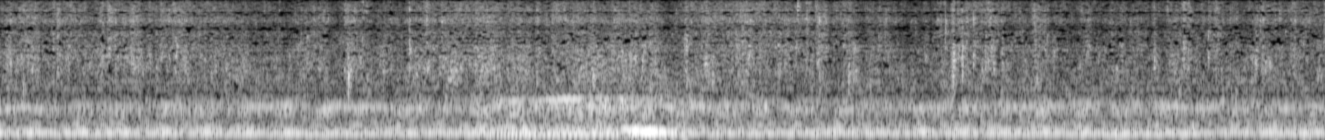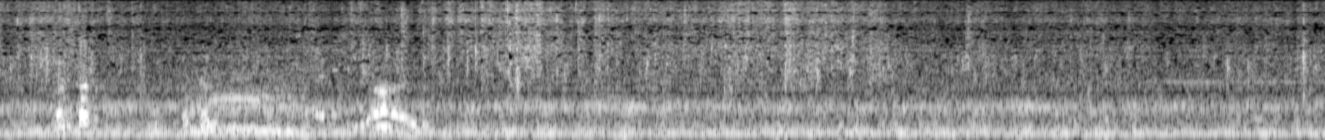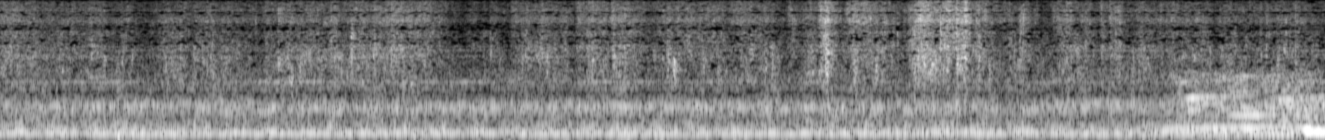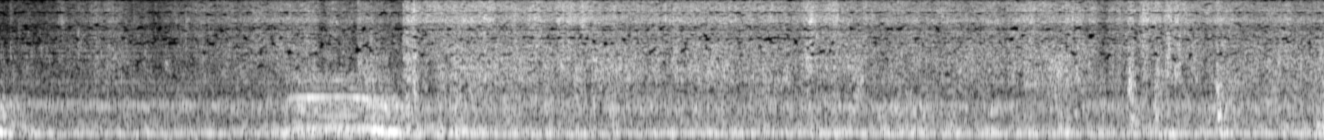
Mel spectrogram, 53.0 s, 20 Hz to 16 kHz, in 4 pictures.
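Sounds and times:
electric water pump hum: 0:00.0 - 0:52.9
hose water splashing: 0:00.0 - 0:52.9.

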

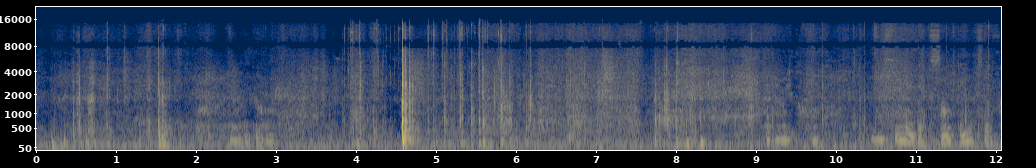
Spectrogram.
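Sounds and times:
paper crinkling: 0:03.3 - 0:12.0.

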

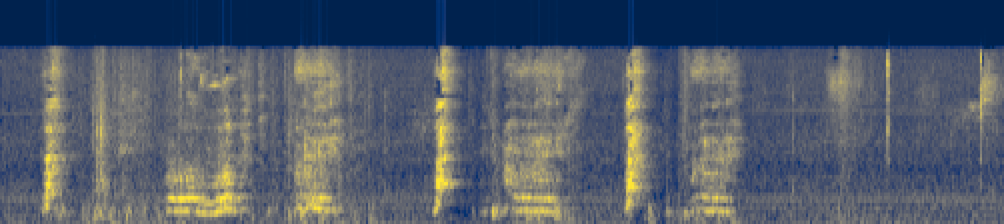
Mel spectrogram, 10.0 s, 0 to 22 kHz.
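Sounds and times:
dog barking: 0:00.4 - 0:00.8, 0:04.3 - 0:04.7, 0:06.2 - 0:06.6
dog growly grumbles: 0:01.6 - 0:03.6, 0:04.8 - 0:05.9, 0:06.8 - 0:07.5.

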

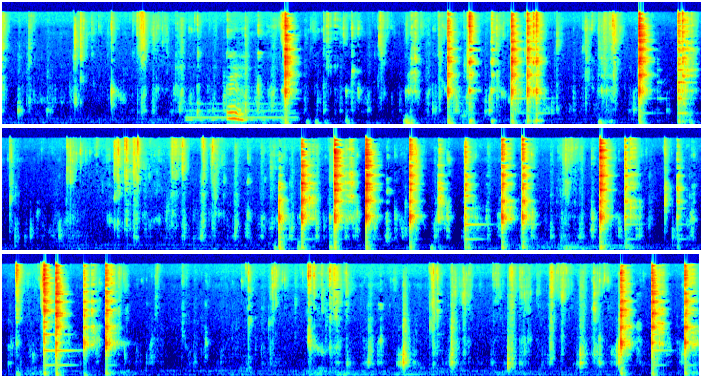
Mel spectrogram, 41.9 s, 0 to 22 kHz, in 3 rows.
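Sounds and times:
close chewing: 0:00.0 - 0:04.0, 0:05.0 - 0:10.2, 0:14.1 - 0:22.1, 0:30.8 - 0:40.8
cutlery clinking on a plate: 0:05.2 - 0:06.0, 0:08.9 - 0:10.9, 0:12.8 - 0:14.0, 0:28.8 - 0:30.4, 0:40.4 - 0:41.9.

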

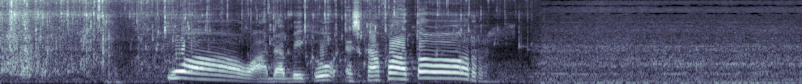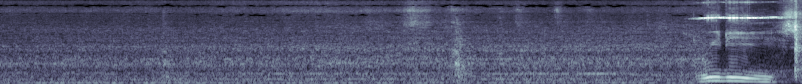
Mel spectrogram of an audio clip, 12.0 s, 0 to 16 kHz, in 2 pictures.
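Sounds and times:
excavator diesel engine running: 0:04.0 - 0:11.4.

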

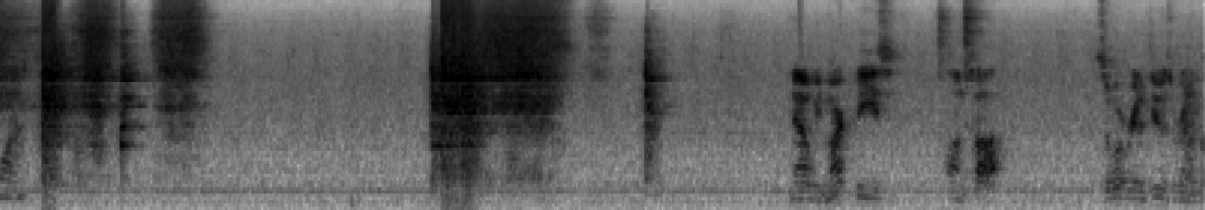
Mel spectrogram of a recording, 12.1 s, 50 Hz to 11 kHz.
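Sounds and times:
steel tube scraping on metal: 0:04.4 - 0:05.7.

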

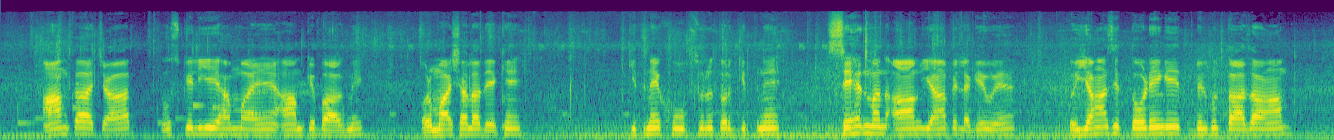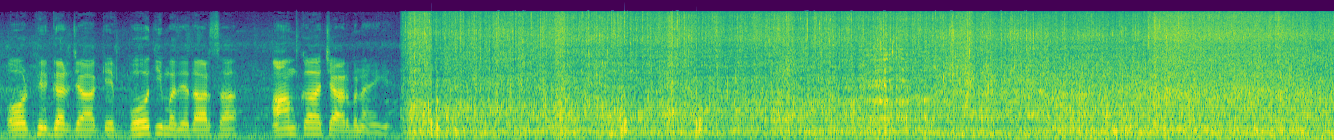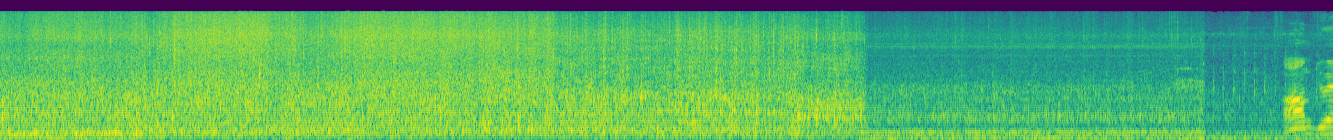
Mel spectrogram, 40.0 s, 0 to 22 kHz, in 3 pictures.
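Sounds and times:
water gushing from pipe: 0:17.4 - 0:35.4
water splashing over mangoes: 0:17.4 - 0:35.4.

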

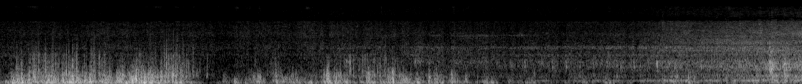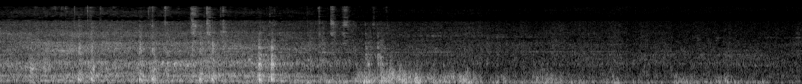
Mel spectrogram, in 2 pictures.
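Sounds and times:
light rail car rumbling past: 0:03.0 - 0:16.0
wheels clicking over rail joints: 0:03.4 - 0:16.0.

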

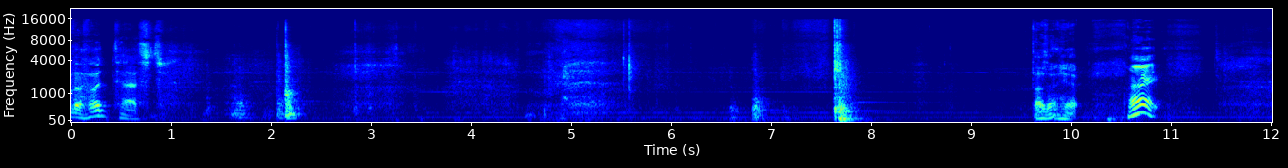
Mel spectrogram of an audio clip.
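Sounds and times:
person breathing: 0:00.8 - 0:06.0, 0:10.2 - 0:12.0.

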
